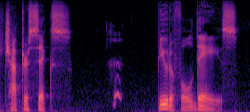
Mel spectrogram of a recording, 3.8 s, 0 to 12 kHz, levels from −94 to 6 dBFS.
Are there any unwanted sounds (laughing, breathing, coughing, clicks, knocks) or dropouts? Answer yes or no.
yes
